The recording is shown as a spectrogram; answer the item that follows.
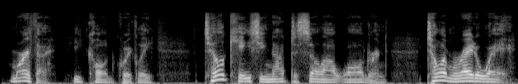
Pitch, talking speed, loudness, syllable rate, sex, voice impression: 120 Hz, 150 wpm, -18 LUFS, 5.4 syllables/s, male, masculine, adult-like, slightly thick, slightly hard, fluent, slightly raspy, intellectual, sincere, calm, slightly friendly, wild, lively, kind, modest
